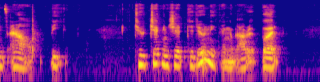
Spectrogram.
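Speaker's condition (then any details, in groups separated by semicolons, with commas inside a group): Disability causing slurred speech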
